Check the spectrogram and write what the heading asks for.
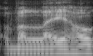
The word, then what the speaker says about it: Vallejo: group they're out of uh I don't I pronounce this read is it valo v a l l a ho o Vallejo California and uh they were they were first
